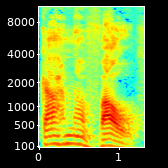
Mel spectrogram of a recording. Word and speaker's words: carnaval: Por exemplo, quando nós falamos a palavra carnaval, a sílaba mais forte é val, é a última.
